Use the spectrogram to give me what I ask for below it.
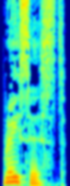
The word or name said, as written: racist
